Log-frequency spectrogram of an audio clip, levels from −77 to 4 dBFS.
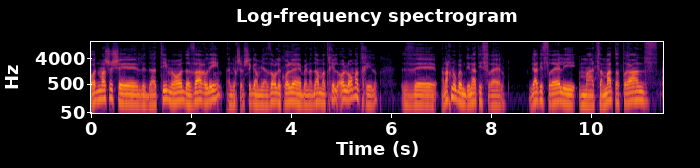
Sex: male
